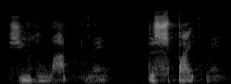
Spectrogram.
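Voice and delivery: soft, breathy, tearful whisper. Retold or imitated. Weeping woman thanking the preacher, in a tearful whisper. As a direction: barely get it out through tears. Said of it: "She just began to sob".

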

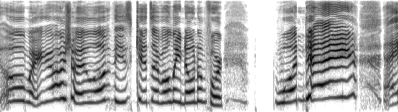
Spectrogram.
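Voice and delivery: high, swelling gush, loudest at the end; gushing amazement. Retold or imitated. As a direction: gush with disbelief, pitched well up. Retold sudden love for the kids.

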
